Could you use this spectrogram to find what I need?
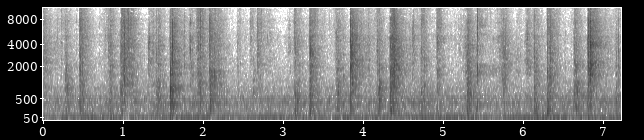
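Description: Cards being shuffled: a continuous run of many soft, crisp flicks and taps in an uneven rhythm, fairly quiet, with no talking over it.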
